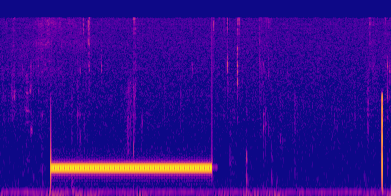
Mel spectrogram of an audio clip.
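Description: A telephone ringback tone sounds while calling someone back after they hung up: one steady beep lasting about one and a half seconds. Near silence follows, then a short click at the end.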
